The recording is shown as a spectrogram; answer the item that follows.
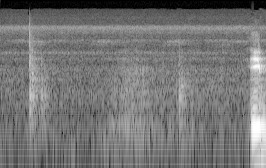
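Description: Crickets chirring faintly and steadily, with a couple of soft clicks; a man's voice starts right at the end.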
